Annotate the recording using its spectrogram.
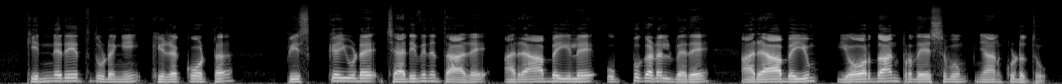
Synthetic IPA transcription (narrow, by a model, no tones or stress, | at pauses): kinːɐɾe̞ːt̪ːɨt̪uɽɐŋːikiɻɐkːo̞ːʈːɨ | piskɐjuɽe̞t͡ɕɐɾiʋinɨt̪aːɻe̞ɐɾaːbɐjile̞upːukɐɽɐlʋɐɾe̞ | ɐɾaːbɐjum | jo̞ːrd̪aːnprɐd̪e̞ːɕɐʋumɲaːnkoɽut̪ːṵ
